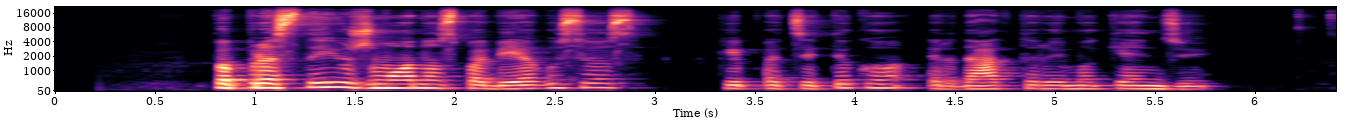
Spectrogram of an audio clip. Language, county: Lithuanian, Alytus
